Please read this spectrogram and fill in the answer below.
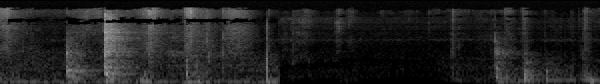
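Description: A wooden Montessori buckle frame being handled: a cluster of light knocks and scrapes of wood as it is lifted and moved. The sound drops out for about two seconds around the middle, then a few more knocks come as it is set down on a wooden table.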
